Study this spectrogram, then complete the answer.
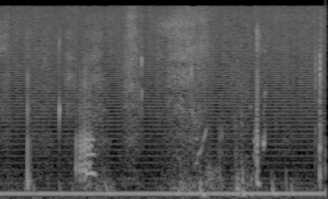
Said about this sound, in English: Ooh, that was a little kind of burp.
